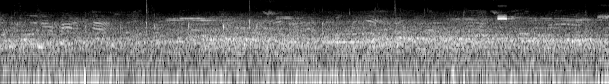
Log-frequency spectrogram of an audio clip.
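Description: A large crowd murmurs and chatters throughout a big echoing hall.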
